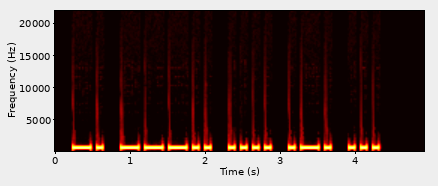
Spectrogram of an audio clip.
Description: Morse code, heard as a keyed tone, about 15 wpm, 700 Hz. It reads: N8HRS
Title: USA Call Signs - 5 Characters - Repeated 3x - 15wpm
